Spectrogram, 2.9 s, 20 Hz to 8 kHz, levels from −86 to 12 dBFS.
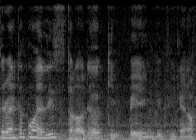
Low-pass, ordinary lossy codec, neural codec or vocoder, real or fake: none; none; codec, 16 kHz, 16 kbps, FunCodec, trained on Chinese and English, 50 frames a second; fake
